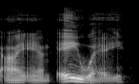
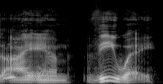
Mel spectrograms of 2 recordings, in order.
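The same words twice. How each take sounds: First: Said in the usual way. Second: Slow, leaning hard on "the" in "I am the way"; "the" drawn out and stressed, not "a". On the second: Shown as a demonstration. Pastor stressing the definite article to listeners, "the" stressed. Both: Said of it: "It's a definite article there".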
